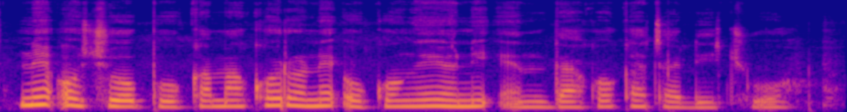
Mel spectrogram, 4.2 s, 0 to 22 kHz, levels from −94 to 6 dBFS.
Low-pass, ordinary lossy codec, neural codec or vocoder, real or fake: none; none; none; real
